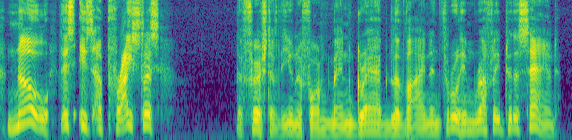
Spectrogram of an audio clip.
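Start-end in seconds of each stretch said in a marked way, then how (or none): 0.1-1.6 high, pleading shout. A narrator's reading. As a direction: cry out to save the specimen. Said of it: "He shouted".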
